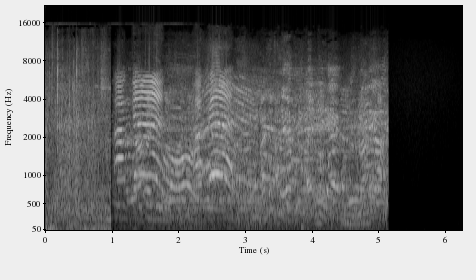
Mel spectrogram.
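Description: Young children chatter excitedly close by.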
